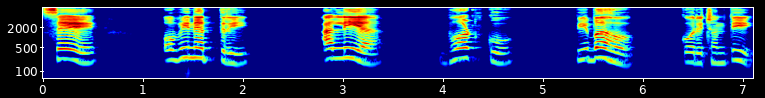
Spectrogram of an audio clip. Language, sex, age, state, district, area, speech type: Odia, male, 18-30, Odisha, Balasore, rural, read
